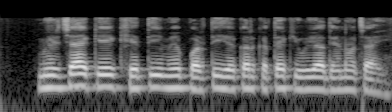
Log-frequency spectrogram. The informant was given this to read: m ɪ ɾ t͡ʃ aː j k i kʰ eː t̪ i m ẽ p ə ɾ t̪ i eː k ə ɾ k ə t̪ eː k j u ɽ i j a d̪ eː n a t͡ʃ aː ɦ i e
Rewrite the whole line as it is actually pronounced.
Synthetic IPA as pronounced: m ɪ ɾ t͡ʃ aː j k e kʰ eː t̪ i m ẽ p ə ɾ t̪ i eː k ə ɾ k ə t̪ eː k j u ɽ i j a d̪ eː n a t͡ʃ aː ɦ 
